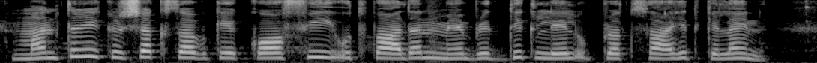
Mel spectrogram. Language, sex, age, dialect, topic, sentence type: Maithili, female, 41-45, Southern/Standard, agriculture, statement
